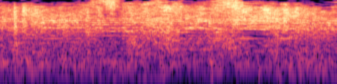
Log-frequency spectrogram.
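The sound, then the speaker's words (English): Loud, continuous explosions from a movie trailer, a dense roaring rumble of blasts and crashes that keeps up without a break for the full few seconds, with no one speaking. “It's just explosions. Fucking explosions and shit.”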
